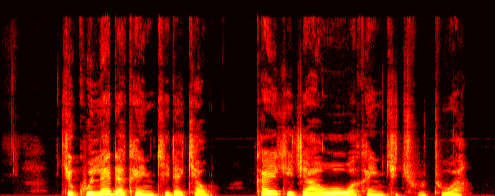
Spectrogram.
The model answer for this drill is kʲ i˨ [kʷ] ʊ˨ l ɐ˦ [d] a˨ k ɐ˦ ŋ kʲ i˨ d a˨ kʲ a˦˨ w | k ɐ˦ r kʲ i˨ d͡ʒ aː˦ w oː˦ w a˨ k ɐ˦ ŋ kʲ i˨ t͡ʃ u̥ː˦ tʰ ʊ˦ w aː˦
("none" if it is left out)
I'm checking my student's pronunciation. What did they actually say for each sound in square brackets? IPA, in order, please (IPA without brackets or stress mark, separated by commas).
kʷ, d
